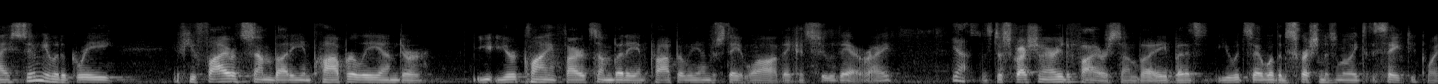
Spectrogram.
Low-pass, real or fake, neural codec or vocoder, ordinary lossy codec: 7.2 kHz; fake; codec, 16 kHz, 1 kbps, X-Codec, HuBERT features, trained on general audio; AAC, 32 kbps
